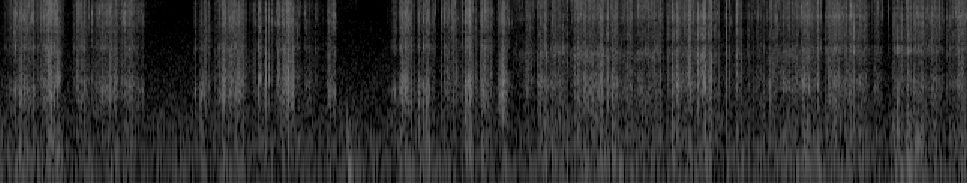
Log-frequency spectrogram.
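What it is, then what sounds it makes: Glitter-coated foam carrot. Long nails scratch and rub along the orange glitter coating of a solid foam craft carrot held upright in both hands beside the microphone. The result is a dense, crackly, bright scratching texture with brief quieter pauses near the start before it continues steadily to the end.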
